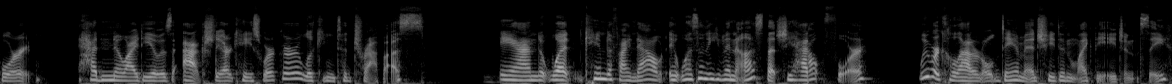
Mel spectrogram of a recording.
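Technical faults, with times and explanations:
2.16 s, damaged data in a compressed stream: corrupted bytes in the encoded speech leave the decoder unable to read a frame, so it loses sync and hunts for the next frame header, producing a very brief blip between "no idea it was" and "our caseworker looking to".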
